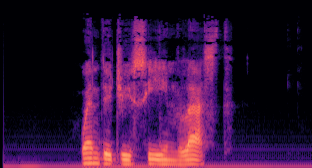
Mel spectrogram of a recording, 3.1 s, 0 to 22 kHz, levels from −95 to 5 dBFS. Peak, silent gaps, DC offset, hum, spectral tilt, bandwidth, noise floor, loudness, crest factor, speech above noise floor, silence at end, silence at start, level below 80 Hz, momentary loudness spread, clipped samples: -2 dBFS; none; under 0.1%; 50 Hz at -40 dBFS; -5 dB/octave; 14 kHz; -48 dBFS; -19 LUFS; 20 dB; 29 dB; 0.85 s; 0.2 s; -42 dBFS; 8 LU; under 0.1%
